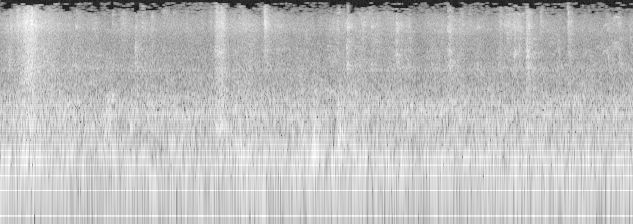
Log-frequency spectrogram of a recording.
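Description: Metro Trains Melbourne electric suburban train running: a steady low rumble of wheels on rail, with a few short sharp clicks scattered through it.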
